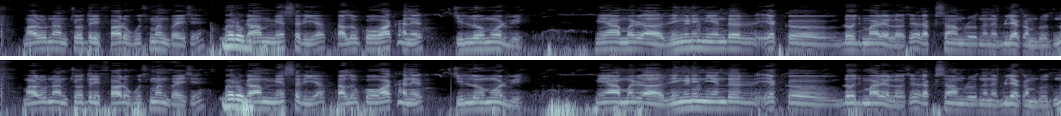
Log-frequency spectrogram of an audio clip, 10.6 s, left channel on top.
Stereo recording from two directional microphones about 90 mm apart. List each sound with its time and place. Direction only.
0.2 s a man's voice: 40° left (ahead or behind)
